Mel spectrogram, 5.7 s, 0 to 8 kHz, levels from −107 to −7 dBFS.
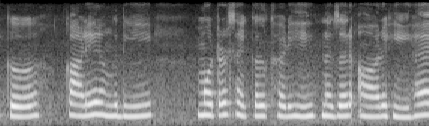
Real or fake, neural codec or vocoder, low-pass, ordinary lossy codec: real; none; 7.2 kHz; none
